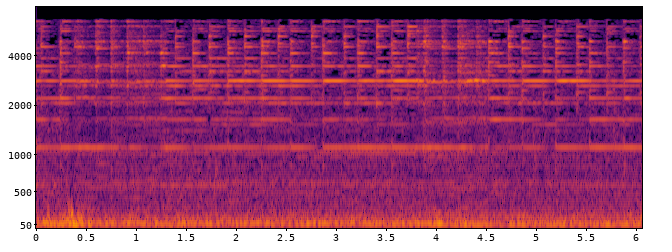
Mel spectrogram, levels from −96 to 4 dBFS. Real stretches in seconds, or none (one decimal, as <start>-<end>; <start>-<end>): 0.0-0.4; 1.3-3.8; 4.5-6.1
